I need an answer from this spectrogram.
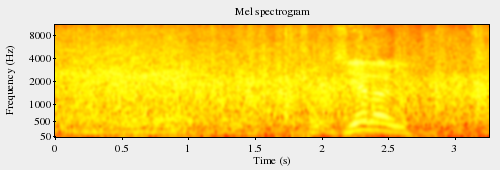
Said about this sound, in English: these boys will take a big round of applause from the Pirates fans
